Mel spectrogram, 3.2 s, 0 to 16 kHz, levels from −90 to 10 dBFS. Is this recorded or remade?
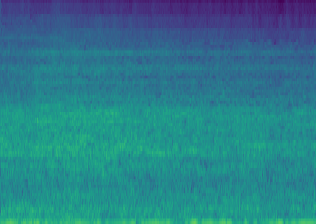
remade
